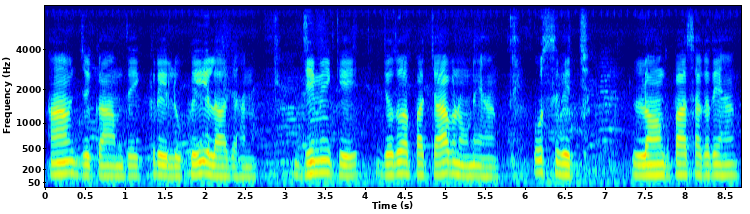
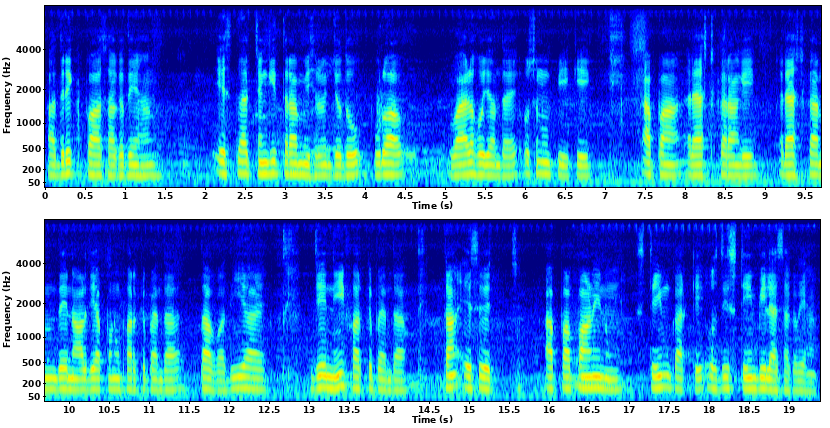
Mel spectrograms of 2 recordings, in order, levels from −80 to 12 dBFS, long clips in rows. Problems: background sounds at intervals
